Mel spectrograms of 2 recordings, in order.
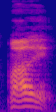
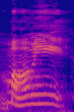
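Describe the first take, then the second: First: Said in the usual way. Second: Calling mom. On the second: Retold or imitated. Calling her mom for help.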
